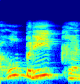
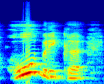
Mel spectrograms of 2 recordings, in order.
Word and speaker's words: rubrica: exemplo przód você fala e rúbrica ou rubrica Ah você fala rubrica né rúbrica Nós não temos não rúbrica é um erro prosódico é um erro de pronúncia Popular então é importante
